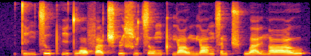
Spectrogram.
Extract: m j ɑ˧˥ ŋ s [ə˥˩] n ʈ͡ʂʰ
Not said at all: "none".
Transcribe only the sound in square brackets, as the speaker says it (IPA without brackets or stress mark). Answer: ə˧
